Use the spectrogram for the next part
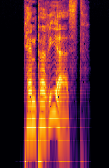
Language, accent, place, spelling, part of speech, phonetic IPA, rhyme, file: German, Germany, Berlin, temperierst, verb, [tɛmpəˈʁiːɐ̯st], -iːɐ̯st, De-temperierst.ogg
- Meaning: second-person singular present of temperieren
